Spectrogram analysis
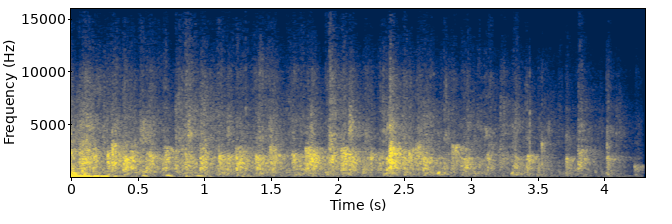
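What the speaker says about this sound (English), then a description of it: "Can we have another round of applause for these guys?" Faint, distant applause from an audience at a community panel event on sports as a business, with scattered clapping that thins out over a few seconds.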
